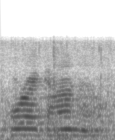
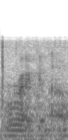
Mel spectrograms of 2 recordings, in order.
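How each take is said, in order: First: It is said the British way. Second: It is said in the speaker's usual American way.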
